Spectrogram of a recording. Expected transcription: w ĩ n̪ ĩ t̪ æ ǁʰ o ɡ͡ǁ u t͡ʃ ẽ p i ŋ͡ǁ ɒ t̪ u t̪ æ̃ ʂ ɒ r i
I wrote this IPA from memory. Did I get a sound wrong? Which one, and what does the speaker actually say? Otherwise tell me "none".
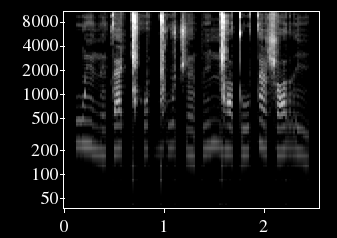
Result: none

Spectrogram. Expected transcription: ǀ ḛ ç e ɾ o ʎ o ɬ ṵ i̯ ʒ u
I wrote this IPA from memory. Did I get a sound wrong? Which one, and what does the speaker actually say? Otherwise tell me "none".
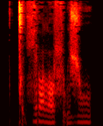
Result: ʎ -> lˠ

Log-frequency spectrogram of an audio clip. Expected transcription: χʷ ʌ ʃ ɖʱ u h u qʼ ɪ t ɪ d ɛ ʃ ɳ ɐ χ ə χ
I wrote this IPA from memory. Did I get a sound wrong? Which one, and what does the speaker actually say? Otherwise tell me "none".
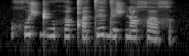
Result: ɐ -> ɑ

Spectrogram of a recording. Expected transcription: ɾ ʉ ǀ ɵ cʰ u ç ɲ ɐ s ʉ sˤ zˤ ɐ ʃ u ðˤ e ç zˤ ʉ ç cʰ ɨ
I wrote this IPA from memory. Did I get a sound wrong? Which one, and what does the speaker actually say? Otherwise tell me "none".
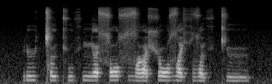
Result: ðˤ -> zˤ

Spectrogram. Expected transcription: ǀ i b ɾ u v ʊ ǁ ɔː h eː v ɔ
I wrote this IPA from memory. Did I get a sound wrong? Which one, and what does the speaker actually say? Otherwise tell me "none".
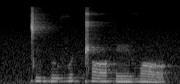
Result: none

